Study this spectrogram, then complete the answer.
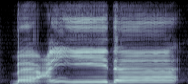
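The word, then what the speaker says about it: بعيدا: Ya, pakai ain. Coba a. Coba a. Ai. Ya, ba'ida.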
